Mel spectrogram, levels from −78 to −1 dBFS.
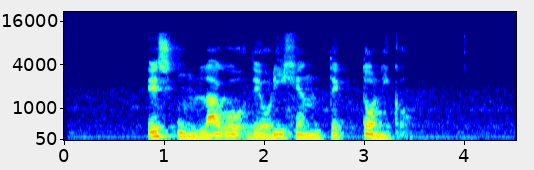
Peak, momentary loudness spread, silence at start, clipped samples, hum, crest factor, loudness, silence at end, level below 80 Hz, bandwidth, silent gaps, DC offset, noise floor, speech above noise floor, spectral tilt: -10 dBFS; 9 LU; 0.85 s; under 0.1%; none; 20 dB; -29 LUFS; 1.05 s; -48 dBFS; 11.5 kHz; none; under 0.1%; -58 dBFS; 30 dB; -5.5 dB/octave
